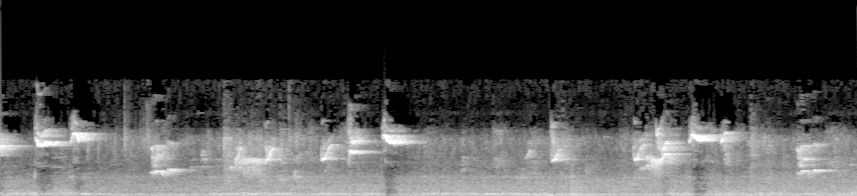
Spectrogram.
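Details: Orphaned canary chick whose mother has died, giving thin, high peeping chirps in short irregular bursts over a steady low background hum.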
